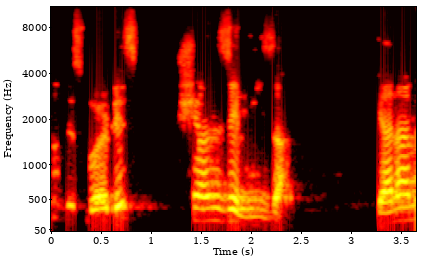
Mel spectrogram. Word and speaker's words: Champs-Élysées: This word, the pronunciation of this word is not Champs-Élysées. The pronunciation of this word is Champs-Élysées.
